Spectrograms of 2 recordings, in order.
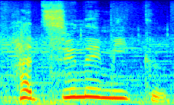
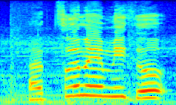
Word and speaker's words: Hatsune Miku: Hatsune Miku. – Hatsune Miku!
